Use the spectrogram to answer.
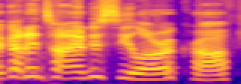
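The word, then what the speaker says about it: Lara Croft: I got in time to see Laura Croft. Shoot Laura Craft Croft. There we go. I said it right the first time.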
